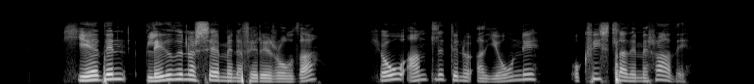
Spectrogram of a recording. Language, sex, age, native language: Icelandic, female, 50-59, Icelandic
